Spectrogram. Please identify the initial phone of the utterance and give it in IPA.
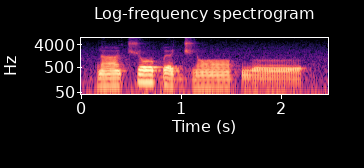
ɾ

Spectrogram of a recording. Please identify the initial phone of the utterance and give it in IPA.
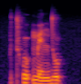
tʰ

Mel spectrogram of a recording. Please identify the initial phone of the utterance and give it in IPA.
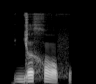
ɟ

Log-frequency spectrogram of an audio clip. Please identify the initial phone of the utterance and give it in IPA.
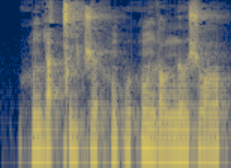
h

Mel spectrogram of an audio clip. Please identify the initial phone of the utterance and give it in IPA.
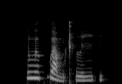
l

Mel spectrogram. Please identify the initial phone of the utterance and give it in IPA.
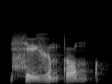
s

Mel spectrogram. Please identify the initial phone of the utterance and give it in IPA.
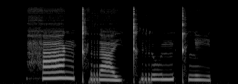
h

